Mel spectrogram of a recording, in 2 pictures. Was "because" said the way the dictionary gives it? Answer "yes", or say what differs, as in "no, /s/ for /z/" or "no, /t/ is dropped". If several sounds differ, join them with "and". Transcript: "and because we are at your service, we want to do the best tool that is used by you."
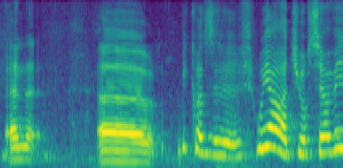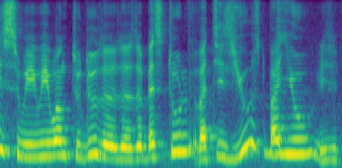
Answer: yes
